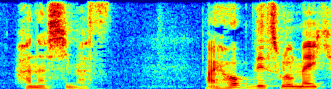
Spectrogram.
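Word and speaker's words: はなします: But the thing is, the sound si doesn't exist in Japanese. If we look for the ending syllable su in the hiragana chart and move up one row, we have shi, not si. So the polite form of hanasu is hanashimasu, hanashimasu.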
